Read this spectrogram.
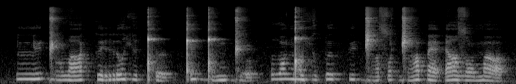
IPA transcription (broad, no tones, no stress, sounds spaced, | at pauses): lː y ɡ͡ǁ ɔ ðˤ æ kː ø r o ç ø ǃʼ ɵ | ǃ y ɡ͡ǃ ø m y ɡ͡ǁ o | ðˤ ɵ ŋ͡ǃ ɔ ç o p ɵ pː y ɡ͡ǁ æ sˤ y ɡ͡ǁ ɑ p æ ʔ æ zˤ o m ɑ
